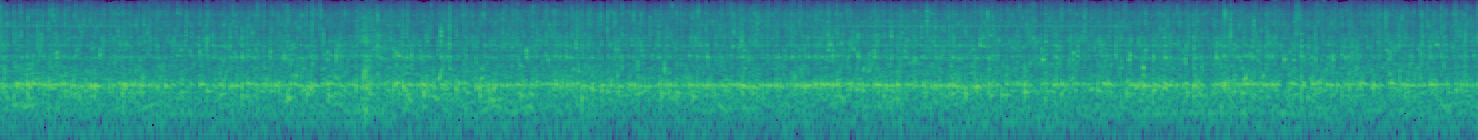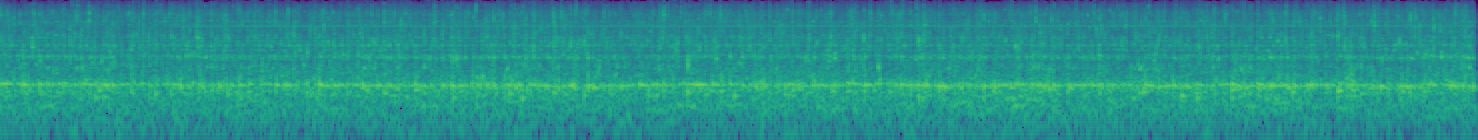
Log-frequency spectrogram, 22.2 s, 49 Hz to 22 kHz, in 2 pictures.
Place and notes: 대한민국 서울특별시 서초구 서초동 141-5 - Daesung Buddhist Temple
Daesung Buddhist Temple, a fountain.
대성사, 약수터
